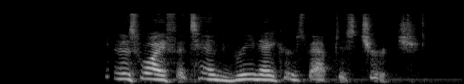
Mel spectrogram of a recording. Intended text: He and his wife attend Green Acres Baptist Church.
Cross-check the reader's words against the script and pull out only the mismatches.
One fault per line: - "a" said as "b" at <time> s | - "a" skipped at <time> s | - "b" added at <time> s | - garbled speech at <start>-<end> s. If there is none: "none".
none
